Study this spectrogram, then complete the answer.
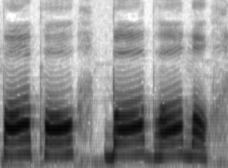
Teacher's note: जो ध्वनियाँ दोनों होठों के स्पर्श से उत्पन्न होती हैं उन्हें क्या बोलते हैं, ओष्ठ्य व्यंजन बोलते हैं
